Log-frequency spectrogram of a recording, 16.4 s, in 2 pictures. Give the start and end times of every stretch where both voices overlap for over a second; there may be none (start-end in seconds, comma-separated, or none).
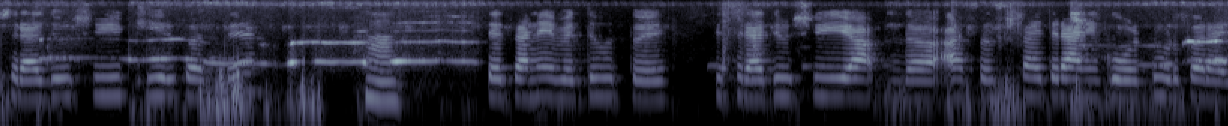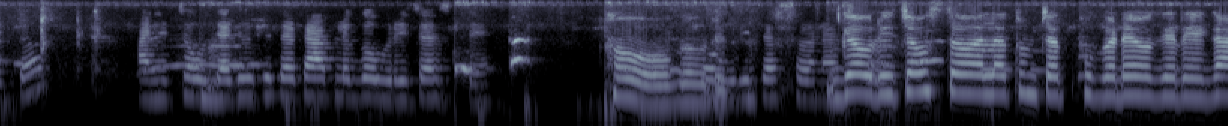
none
